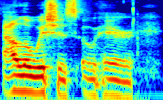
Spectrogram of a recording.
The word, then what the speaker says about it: Aloysius: So it's A-L-O-Y-S-I-U-S, Aloysius O'Hare.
